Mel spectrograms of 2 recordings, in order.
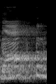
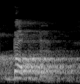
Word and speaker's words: डॉक्टर: अब इसका जो उच्चारण होगा वो होगा ओ, ना कि आ। इसका होता है ओ। तो बहुत से लोग डॉक्टर बोलते हैं लेकिन वो गलत है, ये होगा डॉक्टर।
